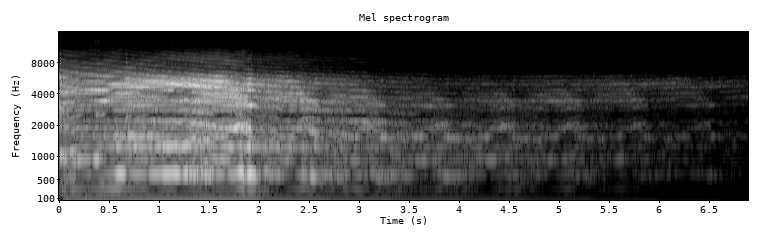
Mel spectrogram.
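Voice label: effects talk, Funky Vocals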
